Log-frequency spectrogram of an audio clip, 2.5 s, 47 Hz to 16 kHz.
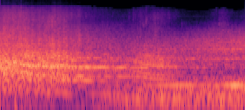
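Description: A pack of NASCAR stock cars with V8 engines passing at racing speed, loudest at the start, with the engine pitch falling as they go by. It settles into a steadier, quieter drone as the pack draws away.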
